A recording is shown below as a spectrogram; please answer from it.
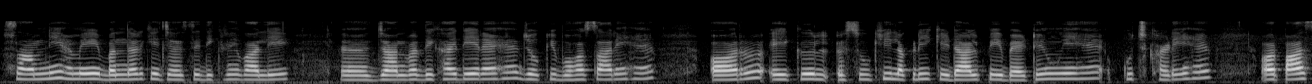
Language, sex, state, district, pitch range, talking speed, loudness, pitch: Hindi, female, Uttar Pradesh, Jalaun, 220-250 Hz, 145 wpm, -20 LUFS, 235 Hz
